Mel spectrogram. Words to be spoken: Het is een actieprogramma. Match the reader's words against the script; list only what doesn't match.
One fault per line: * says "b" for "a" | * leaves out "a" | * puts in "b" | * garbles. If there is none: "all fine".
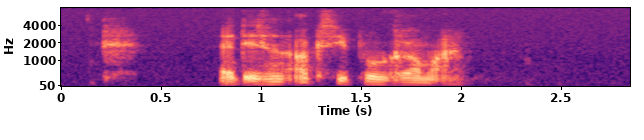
all fine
